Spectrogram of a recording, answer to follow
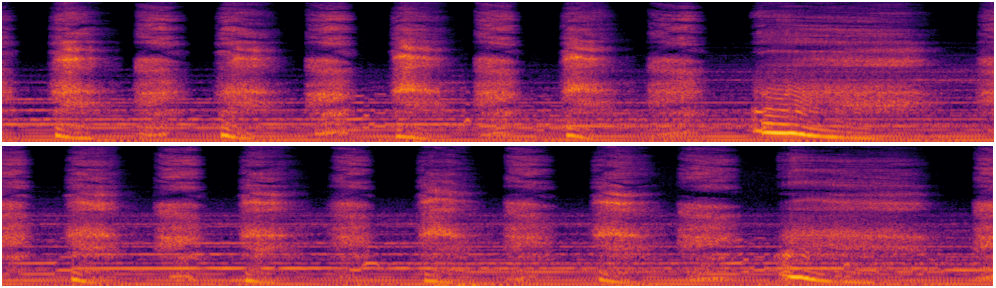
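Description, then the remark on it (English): Rapid, rhythmic open-mouthed breathing during a guided breathing exercise, quick in-and-out puffs, broken once midway by a longer drawn-out breath, over a soft sustained musical drone. “Wide open mouth, breathing in and out through our open mouth.”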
